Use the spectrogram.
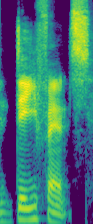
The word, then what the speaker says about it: defense: But the interesting thing is how you guys changed the emphasis and I think even the vowel pronunciation, right? So you would say defense and offense.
